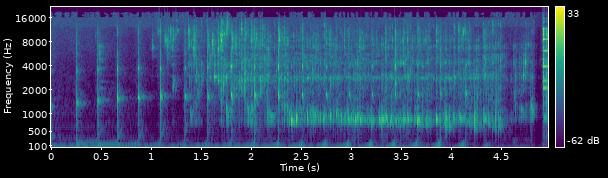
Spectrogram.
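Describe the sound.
Wine, a 2016 Temecula late-harvest, glugs from a bottle into a glass in a quick train of many bubbling pulses that give way to a steadier ringing pour near the end; no one speaks.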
